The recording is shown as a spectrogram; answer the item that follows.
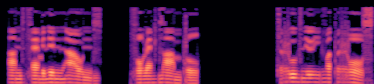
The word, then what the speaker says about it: Трудный: Трудный, the y at the end of the word is pronounced like the y in yes, and the u is pronounced like the u in moon.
